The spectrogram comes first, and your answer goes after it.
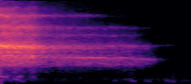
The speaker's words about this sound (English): So take a big breath in, big breath out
